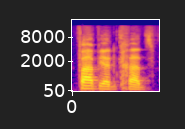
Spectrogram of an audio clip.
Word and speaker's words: Fabian Kratz: That sounds about right. Fabian Kratz, but that's like the German way.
